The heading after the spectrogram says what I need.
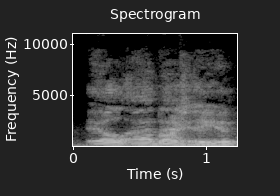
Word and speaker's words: Lian: L-I-A-N. Ryan. It is the- I heard an Oh, L. I thought it was Lion. I Yeah. went to it is like phonetically it's Lian with like accent marks.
